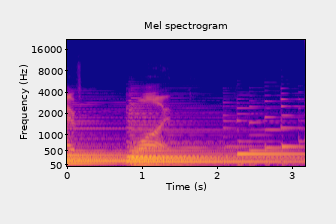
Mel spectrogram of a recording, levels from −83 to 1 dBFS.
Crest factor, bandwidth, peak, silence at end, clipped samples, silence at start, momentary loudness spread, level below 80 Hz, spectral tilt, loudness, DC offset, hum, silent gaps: 16 dB; 5.2 kHz; -4 dBFS; 0 s; under 0.1%; 0 s; 9 LU; -38 dBFS; -10 dB/octave; -21 LUFS; under 0.1%; none; none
